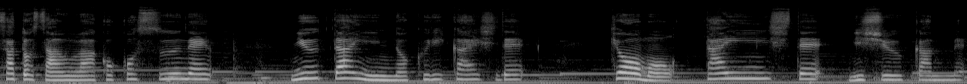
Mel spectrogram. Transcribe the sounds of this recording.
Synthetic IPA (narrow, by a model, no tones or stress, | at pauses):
sat̪o̞sãɰ̃βako̞ko̞sɨːnẽ̞ɰ | ɲɨːt̪ãɰ̃ĩnːo̞kɯ̟ɾʲikaeɕid̪e̞ | kʲo̞ːmo̞ | t̪ãĩɰ̃ɕi̥t̪e̞ | ɲ̟iɕɨːkãmːe̞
